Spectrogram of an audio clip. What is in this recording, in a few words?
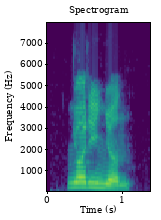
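"нёриньӧн", Komi, female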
